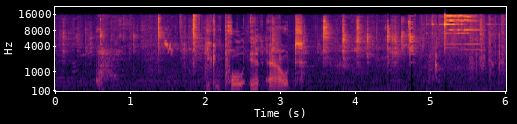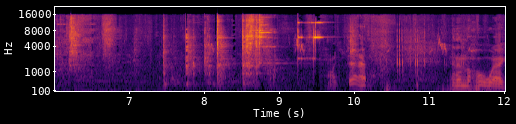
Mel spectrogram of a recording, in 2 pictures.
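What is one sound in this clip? Metal parts of a cart hitch clink and rattle as they are handled.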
